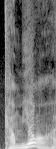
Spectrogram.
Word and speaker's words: camion: Und bei Camion ist es eben auch letztendlich ein französisches Wort, das nämlich Camion heißt, wo man die Betonung auf der zweiten Silbe hat und das auch im Französischen wesentlich schöner klingt.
